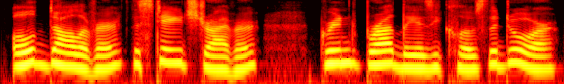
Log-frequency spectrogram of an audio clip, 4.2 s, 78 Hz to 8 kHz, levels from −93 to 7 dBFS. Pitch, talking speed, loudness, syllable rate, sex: 215 Hz, 170 wpm, -17 LUFS, 5.4 syllables/s, female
